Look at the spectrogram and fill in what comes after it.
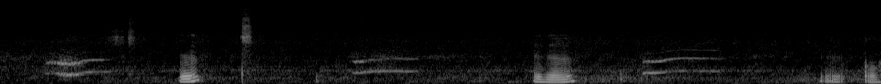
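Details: Pet cat trading Japanese-style "ohayo" good-morning calls with a person: three clear, rising, tonal meows spaced about three seconds apart, each answered by a deeper human "ohayo" in a quiet room.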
